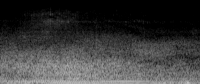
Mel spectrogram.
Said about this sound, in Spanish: A ver, me viene un coche y mira que me he ido a un caminacho de mierda.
